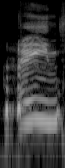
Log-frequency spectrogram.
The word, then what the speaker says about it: Ain: No, that means they'd be decanonizing, like, fucking Anne or fucking Dix. – Ain? – Ain, sorry. – You have to say it like you sound like you're in pain.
